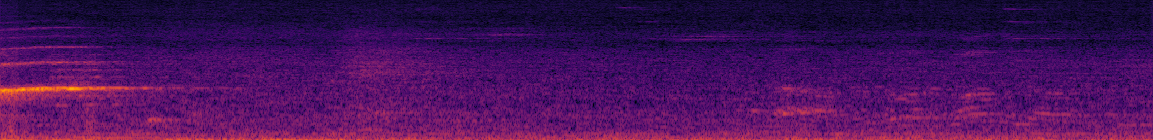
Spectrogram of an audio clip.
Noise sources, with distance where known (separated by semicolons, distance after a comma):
siren, near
